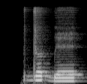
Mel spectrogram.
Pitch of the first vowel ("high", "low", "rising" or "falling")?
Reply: high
